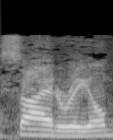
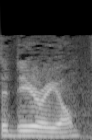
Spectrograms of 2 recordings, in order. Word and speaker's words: sidereal: the notes say delial looks like SideReel but it's pronounced sadirial sidereal periods are the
